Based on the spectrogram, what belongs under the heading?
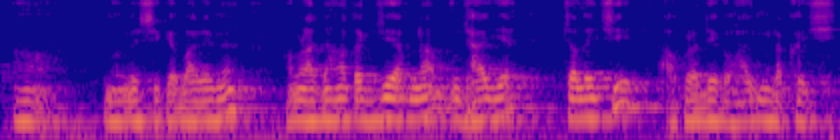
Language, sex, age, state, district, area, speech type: Maithili, male, 45-60, Bihar, Samastipur, rural, spontaneous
